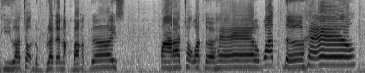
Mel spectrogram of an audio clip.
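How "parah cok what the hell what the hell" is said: loud, long drawn-out exclamation; excited disbelief. Real, not acted. Streamer reacting to a great play, excited disbelief.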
